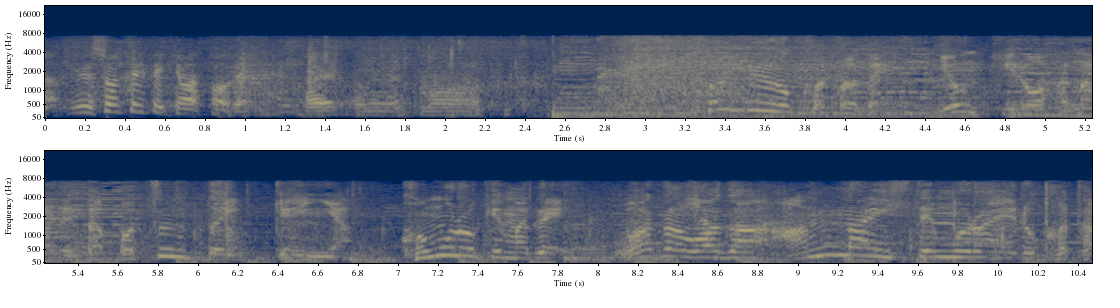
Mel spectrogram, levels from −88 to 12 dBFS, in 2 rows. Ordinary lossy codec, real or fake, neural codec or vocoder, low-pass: none; fake; vocoder, 44.1 kHz, 128 mel bands, Pupu-Vocoder; 7.2 kHz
